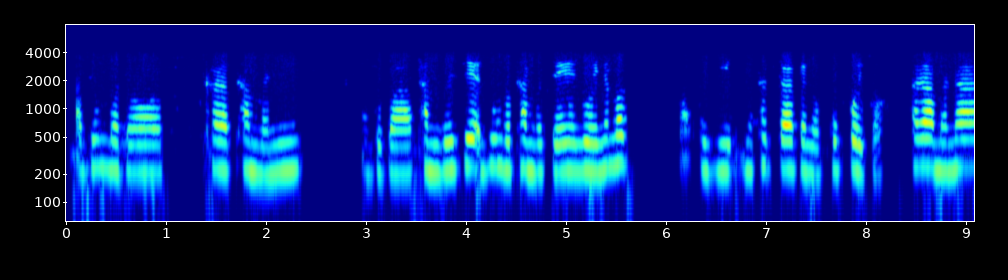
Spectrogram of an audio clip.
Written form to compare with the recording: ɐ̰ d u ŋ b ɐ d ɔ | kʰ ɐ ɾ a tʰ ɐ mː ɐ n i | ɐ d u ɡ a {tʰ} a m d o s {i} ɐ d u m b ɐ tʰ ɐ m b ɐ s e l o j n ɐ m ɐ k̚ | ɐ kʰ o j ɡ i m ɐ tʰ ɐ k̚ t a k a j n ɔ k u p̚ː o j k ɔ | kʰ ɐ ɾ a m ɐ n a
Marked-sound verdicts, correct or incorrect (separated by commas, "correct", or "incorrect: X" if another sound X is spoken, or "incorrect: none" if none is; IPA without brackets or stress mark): correct, incorrect: e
